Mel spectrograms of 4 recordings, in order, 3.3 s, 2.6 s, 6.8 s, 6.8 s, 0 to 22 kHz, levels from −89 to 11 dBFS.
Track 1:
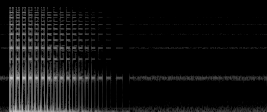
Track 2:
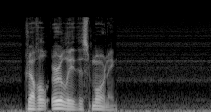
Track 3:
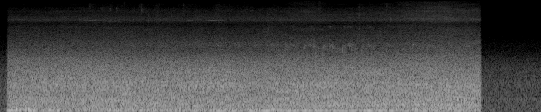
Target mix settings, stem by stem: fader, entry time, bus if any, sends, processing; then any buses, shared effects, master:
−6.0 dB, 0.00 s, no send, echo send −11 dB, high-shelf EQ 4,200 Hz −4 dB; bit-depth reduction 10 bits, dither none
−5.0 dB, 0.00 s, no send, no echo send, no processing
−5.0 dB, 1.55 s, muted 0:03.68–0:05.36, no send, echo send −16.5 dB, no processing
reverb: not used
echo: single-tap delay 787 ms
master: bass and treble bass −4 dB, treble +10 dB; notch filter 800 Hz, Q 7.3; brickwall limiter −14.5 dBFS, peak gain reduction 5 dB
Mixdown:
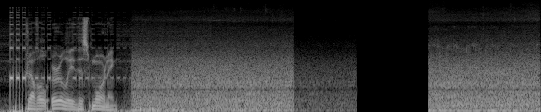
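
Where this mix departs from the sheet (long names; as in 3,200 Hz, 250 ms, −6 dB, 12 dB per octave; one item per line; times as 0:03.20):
stem 2 −5.0 dB → +5.5 dB
master: missing bass and treble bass −4 dB, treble +10 dB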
